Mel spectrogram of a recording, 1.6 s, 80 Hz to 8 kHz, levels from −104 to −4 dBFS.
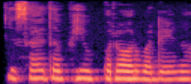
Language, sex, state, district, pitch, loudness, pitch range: Hindi, male, Chhattisgarh, Bastar, 220 Hz, -27 LUFS, 210-230 Hz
